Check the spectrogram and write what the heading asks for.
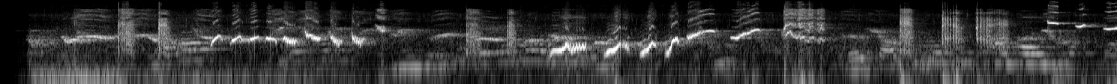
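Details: White-rumped shama singing a varied run of clear whistled notes, rising and falling slides and short chirps in quick succession, with sharp clicks and some low murmuring at the start.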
